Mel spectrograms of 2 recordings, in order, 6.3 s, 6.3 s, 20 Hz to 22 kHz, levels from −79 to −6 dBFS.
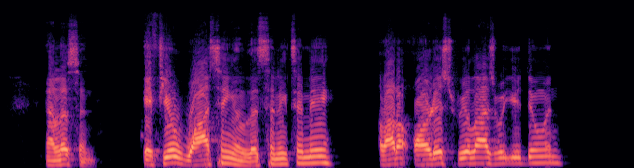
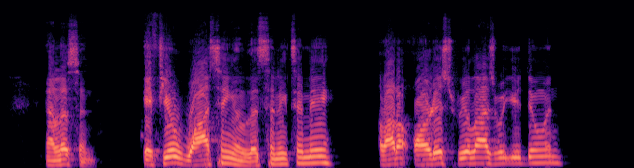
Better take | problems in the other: neither | distortion; slight; 10 dB below the speech; the same in both

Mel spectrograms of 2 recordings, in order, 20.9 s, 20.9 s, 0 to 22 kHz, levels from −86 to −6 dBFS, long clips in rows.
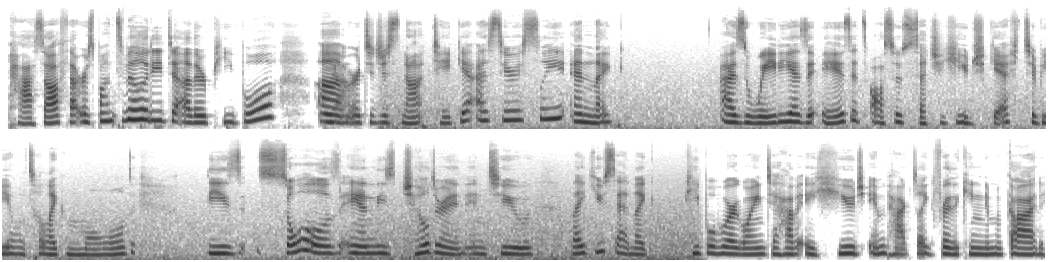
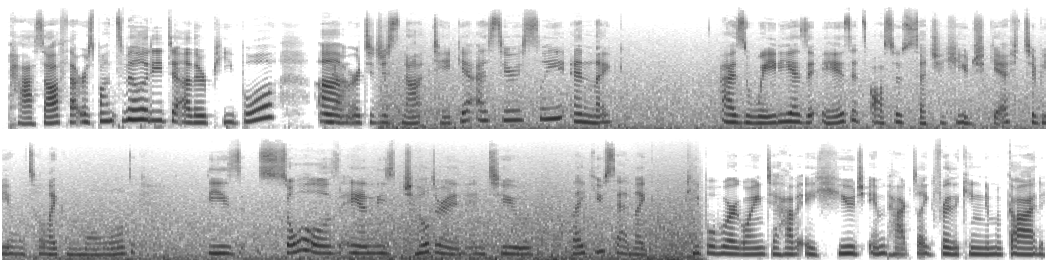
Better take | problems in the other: first | wind noise on the microphone; heavy; from 4 to 17 s; 10 dB below the speech; occasional gusts in the first

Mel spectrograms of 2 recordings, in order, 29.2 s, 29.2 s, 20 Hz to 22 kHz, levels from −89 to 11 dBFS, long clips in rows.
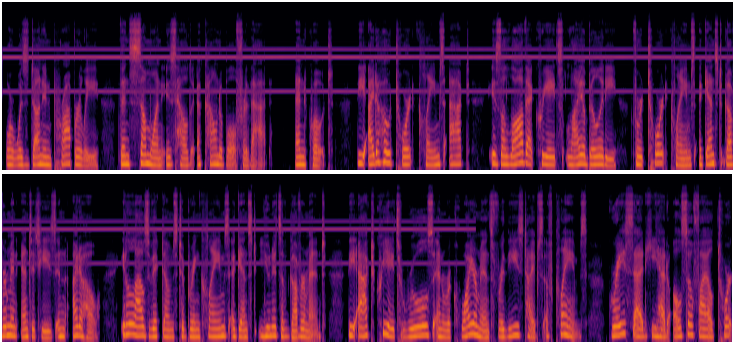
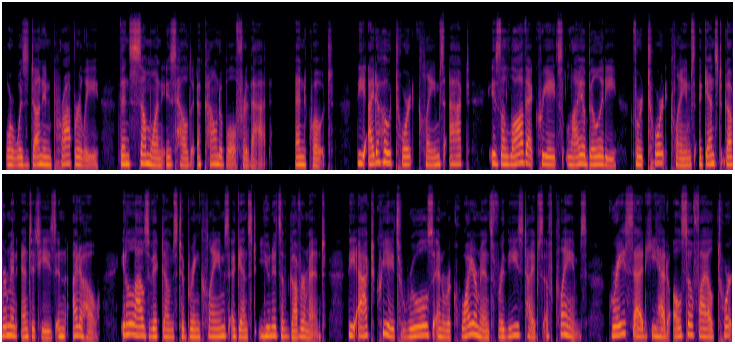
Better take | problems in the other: second | high-pitched whine; noticeable; until 24 s; 5.5 kHz, 20 dB below the speech

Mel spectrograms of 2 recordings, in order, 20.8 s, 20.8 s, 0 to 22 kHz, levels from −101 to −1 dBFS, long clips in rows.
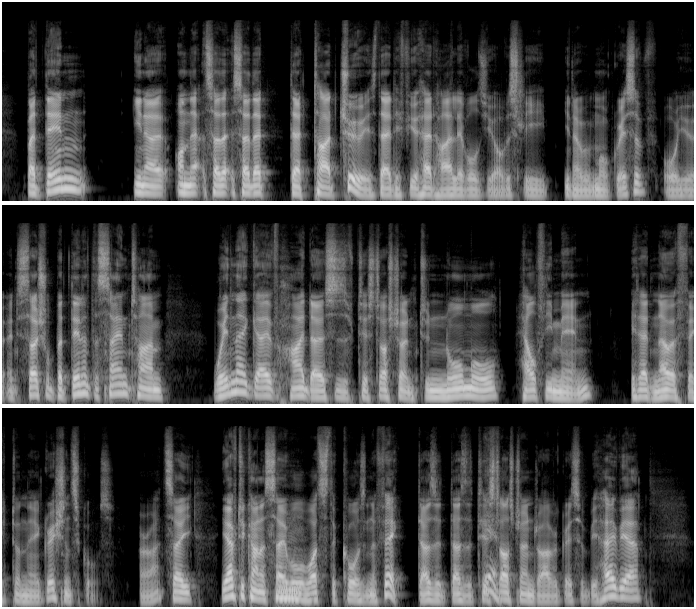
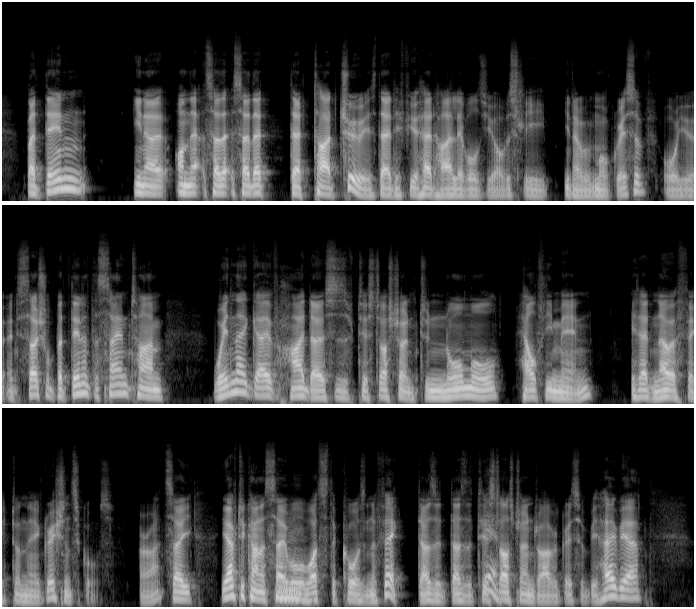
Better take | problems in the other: first | muffled; very; fading above 2 kHz

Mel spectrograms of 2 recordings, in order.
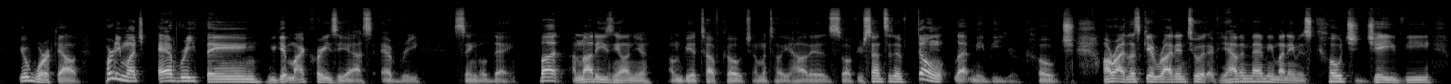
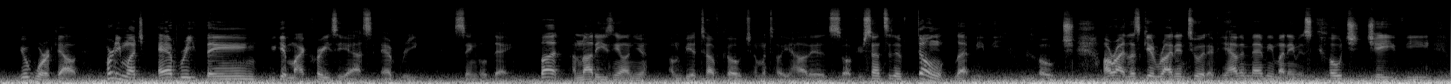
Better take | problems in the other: first | low rumble; loud; throughout; 8 dB below the speech

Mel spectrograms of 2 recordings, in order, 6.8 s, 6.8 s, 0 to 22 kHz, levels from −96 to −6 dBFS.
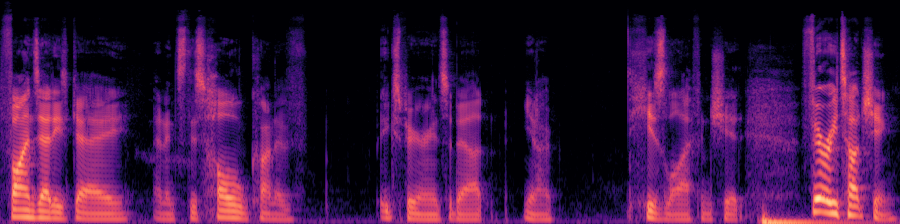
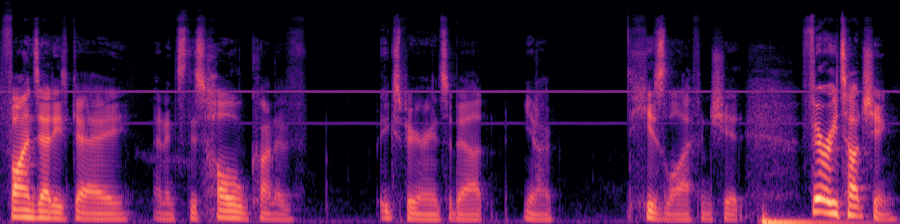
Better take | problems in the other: first | high-pitched whine; faint; throughout; 4 kHz, 30 dB below the speech

